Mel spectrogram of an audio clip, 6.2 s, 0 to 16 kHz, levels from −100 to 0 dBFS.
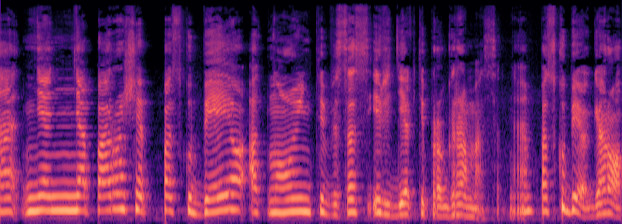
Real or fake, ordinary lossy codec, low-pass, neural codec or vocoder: fake; MP3, 96 kbps; 14.4 kHz; vocoder, 44.1 kHz, 128 mel bands every 512 samples, BigVGAN v2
